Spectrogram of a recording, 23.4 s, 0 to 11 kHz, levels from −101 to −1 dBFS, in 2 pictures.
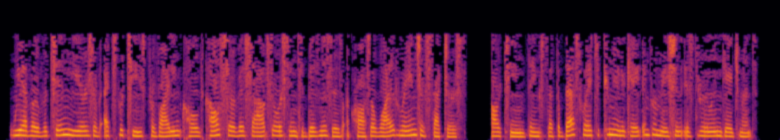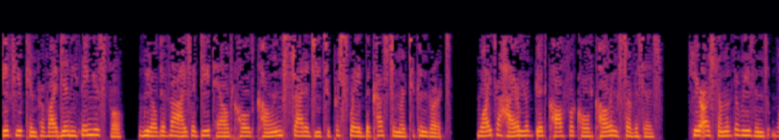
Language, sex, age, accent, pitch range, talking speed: English, male, 10-29, American, 320-365 Hz, 175 wpm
